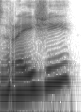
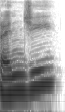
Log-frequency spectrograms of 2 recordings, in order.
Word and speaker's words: Reiji: Well, that's the so first off, Qatar, his name is Reiji, Reigi. It's not Renji.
